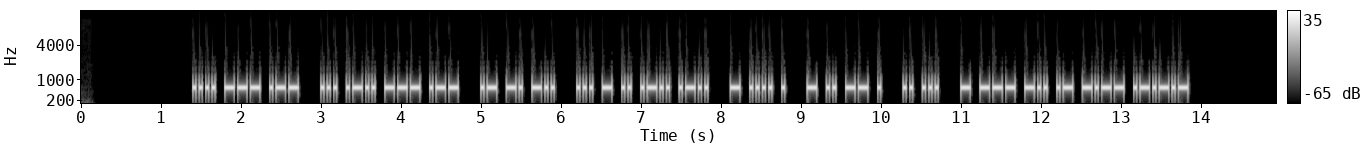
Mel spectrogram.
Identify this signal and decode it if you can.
Morse code, heard as a keyed tone, about 32 wpm, 700 Hz. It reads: HOW SLOW AND STILL THE TIME IS TODAY.
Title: Sentences from Top 1000 Words - Review Part 2 - 30wpm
